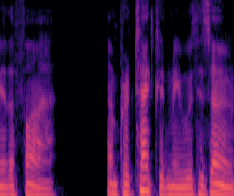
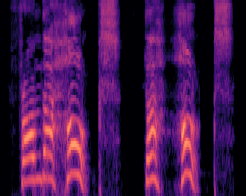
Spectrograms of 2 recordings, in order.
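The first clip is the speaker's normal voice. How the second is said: much higher, louder, slow cry; loud answer; 7 dB louder, much slower than usual. A narrator's reading. Sister shouting the answer at Pip. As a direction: shout the word out. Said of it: "my sister answered".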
